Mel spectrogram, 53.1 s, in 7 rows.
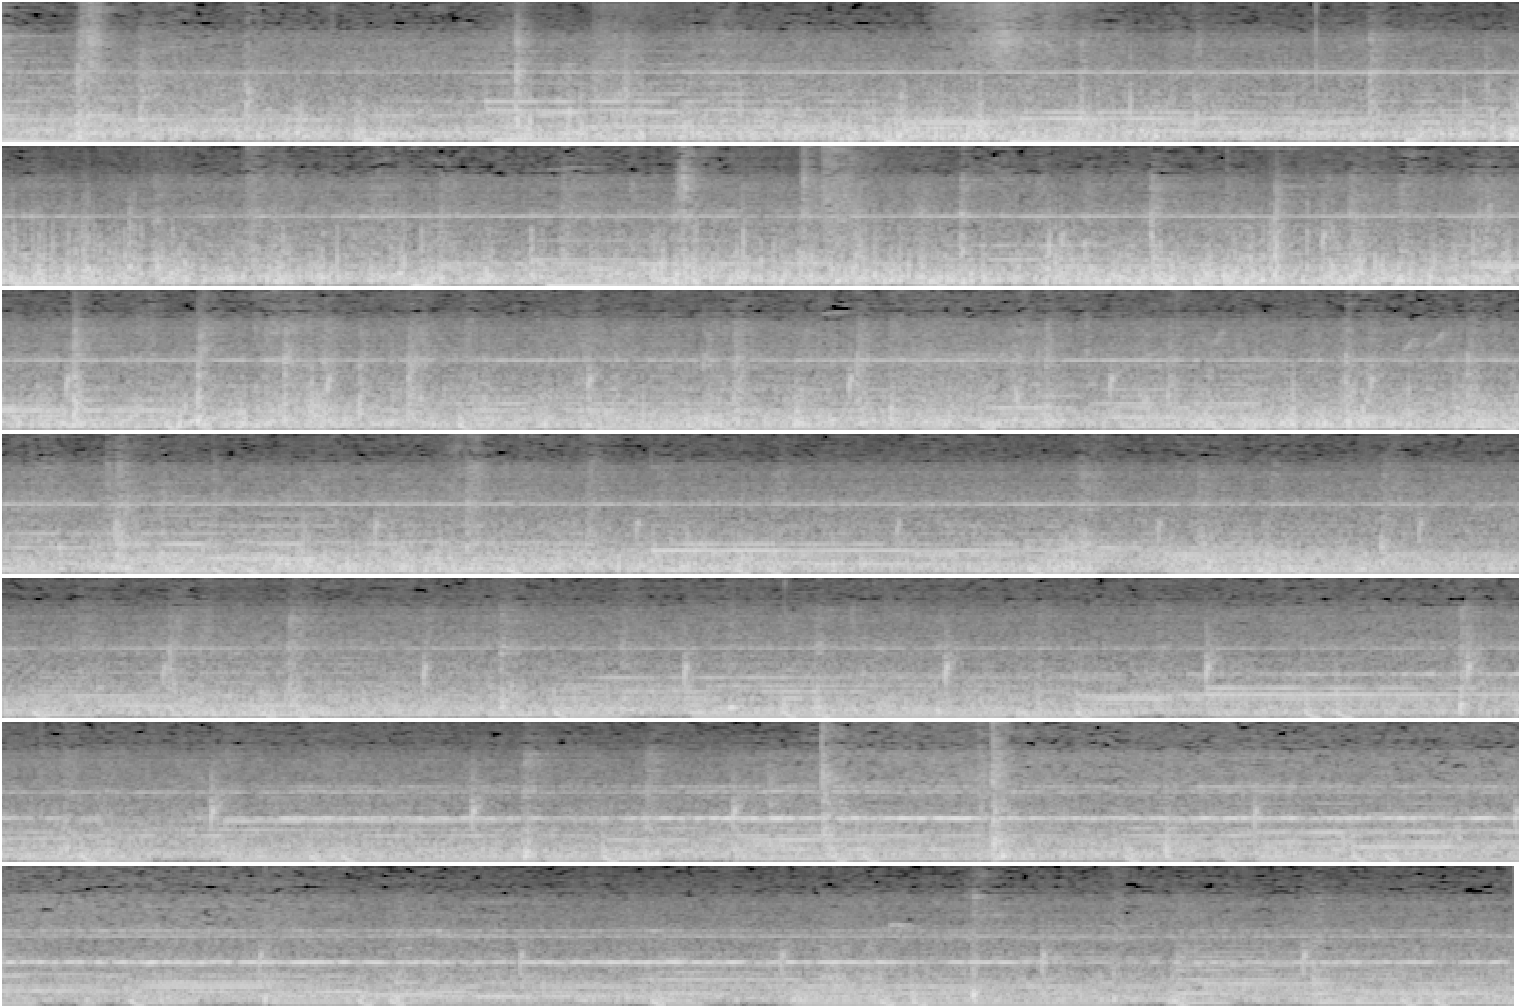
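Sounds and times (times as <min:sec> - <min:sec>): train wheels rumbling: 0:00.0 - 0:53.0
wind buffeting microphone: 0:00.0 - 0:53.0.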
